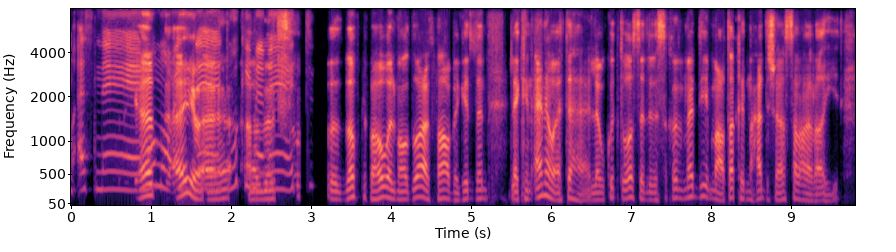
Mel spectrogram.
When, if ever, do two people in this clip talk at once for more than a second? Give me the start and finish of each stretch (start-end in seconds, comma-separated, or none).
0.8-3.0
